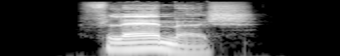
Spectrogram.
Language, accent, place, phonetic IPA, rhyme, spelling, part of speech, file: German, Germany, Berlin, [ˈflɛːmɪʃ], -ɛːmɪʃ, Flämisch, noun, De-Flämisch.ogg
- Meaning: 1. Flemish (Standard Dutch as it is spoken in Flanders) 2. Flemish (the Low Franconian dialects spoken in Flanders, considered collectively)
